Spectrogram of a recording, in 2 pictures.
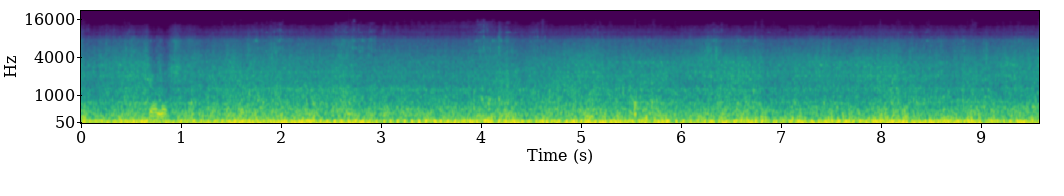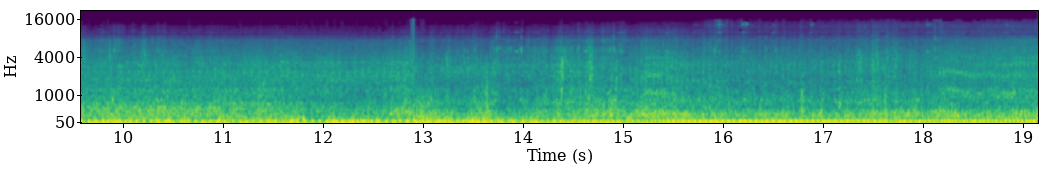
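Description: Tyres crunch over loose gravel and rocks.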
